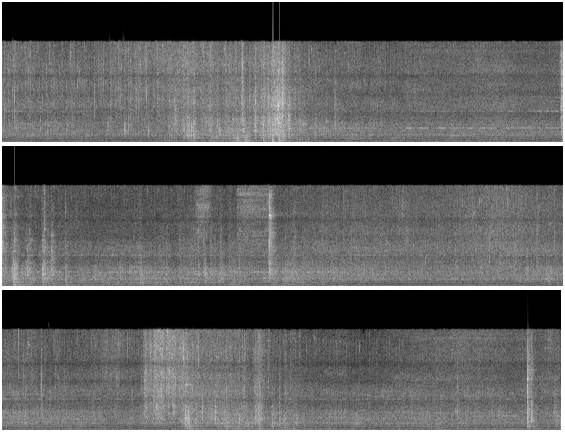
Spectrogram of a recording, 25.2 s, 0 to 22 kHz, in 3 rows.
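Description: Komatsu PC200 hydraulic excavator's diesel engine running steadily while its bucket digs into a pile of broken quarry rock, with rocks knocking and clattering against the bucket and each other several times, loudest about four seconds in.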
